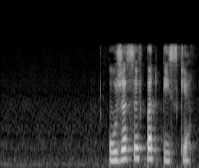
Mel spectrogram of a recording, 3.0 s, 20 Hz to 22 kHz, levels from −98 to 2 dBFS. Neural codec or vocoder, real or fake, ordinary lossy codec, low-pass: codec, 16 kHz, 4 kbps, FunCodec, trained on Chinese and English, 50 frames a second; fake; none; 7.2 kHz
